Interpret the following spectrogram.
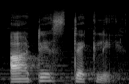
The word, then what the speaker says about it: artistically: ए silent नहीं है, reduce किया गया है, रिडक्शन दी गई, कम खींचा गया। सो हम कहेंगे आर्टिस्टिकली।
